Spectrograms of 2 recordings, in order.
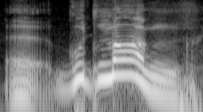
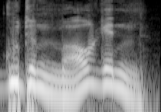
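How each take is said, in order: First: Louder, dazed repeated greeting; repeating king. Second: Higher, louder royal morning greeting; king's greeting. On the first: Poisoned king repeating his greeting, dazed. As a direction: say it again as if it were new. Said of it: "erwiderte der König nun abermals". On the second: King answering his maid in the morning, high and loud. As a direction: greet back like a dazed king. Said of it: "erwiderte der König". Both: A narrator's reading.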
